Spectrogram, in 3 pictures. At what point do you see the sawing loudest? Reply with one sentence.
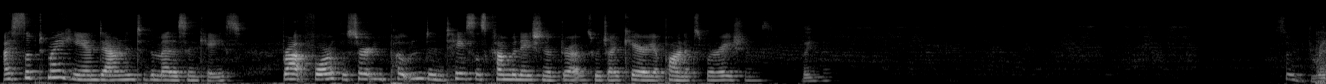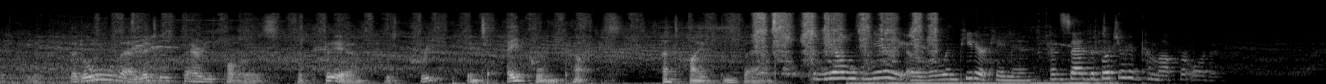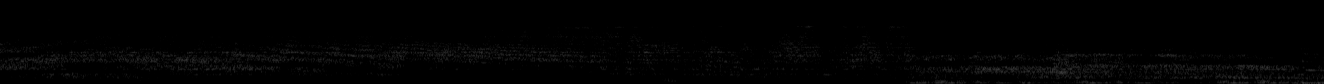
The loudest moment of the sawing is at 21 seconds.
